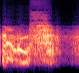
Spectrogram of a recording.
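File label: Hungarian trick mood low, speech; War Thunder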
